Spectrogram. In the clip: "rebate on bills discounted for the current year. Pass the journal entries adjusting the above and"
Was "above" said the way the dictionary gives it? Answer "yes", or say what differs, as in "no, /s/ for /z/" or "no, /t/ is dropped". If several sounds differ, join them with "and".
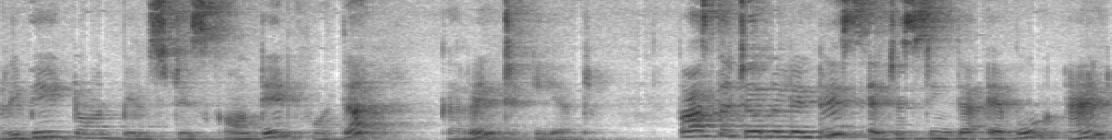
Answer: no, /v/ is dropped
